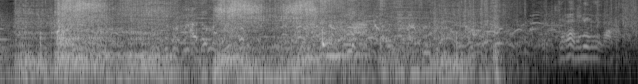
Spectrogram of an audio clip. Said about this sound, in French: Voilà le roi des animaux. Oh, oh non, ne me dévorez pas. Il est grand, il fait peur. Tremblez.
